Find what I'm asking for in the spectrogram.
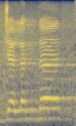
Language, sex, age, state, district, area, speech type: Sindhi, female, 30-45, Uttar Pradesh, Lucknow, urban, spontaneous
